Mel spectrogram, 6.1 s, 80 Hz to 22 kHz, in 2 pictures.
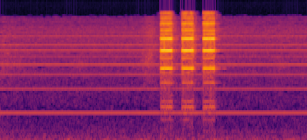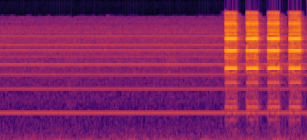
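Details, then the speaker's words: Volcano 30A brushless ESC for a 450 RC helicopter, programming menu: steady high tone with bursts of three then four quick beeps, four beeps marking the cutoff threshold item. "so i want to have the cut off threshold set to low okay and the cutoff threshold is four beeps"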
